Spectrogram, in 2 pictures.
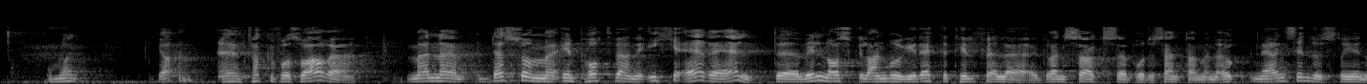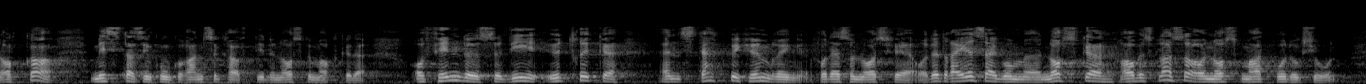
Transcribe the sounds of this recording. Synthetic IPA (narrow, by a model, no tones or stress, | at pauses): jɑː | t̪ʰɑkːəfɔsʋɑːɾə | mɛnd̪ɛsɔmʔɪmpʰɔʁt̪ʰʋæːʁnəʔɪçːəʔæʁɛɛlt̪ʋɪlnɔʁskəlɑnbʁʉːkɪd̪ɛt̪ːət̪ʰɪlfɛlːəɡʁœnsɑːkspʰʁʊd̪ʉsɛnt̪ɑnmɛnnæːɾɪŋsɪnd̪ʉst̪ɾiːənɔkːɔ | mɪst̪ɑsɪnkʰʊŋkʉʁɑnsəkʰʁɑft̪ɪd̪ɛnɔʁskəmɑʁkəd̪ə̰ | ʔɔfɪnd̪ʉsd̪iʉːt̪ʰːʁʏkːə | ʔæɪnst̪æʁkbəçʏmʁɪŋfɔʁd̪ɛsɔmnoːsʃeːɾɔ̰d̪ɛd̪ʁæɪəsæɪɡʊmnɔʁskəɑɾbæɪspʰlɑsːəɔnɔʁskmɑːt̪̚pʰʁʊd̪ʉkʃuːn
